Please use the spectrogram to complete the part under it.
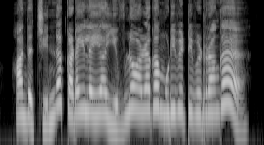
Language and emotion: Tamil, surprised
